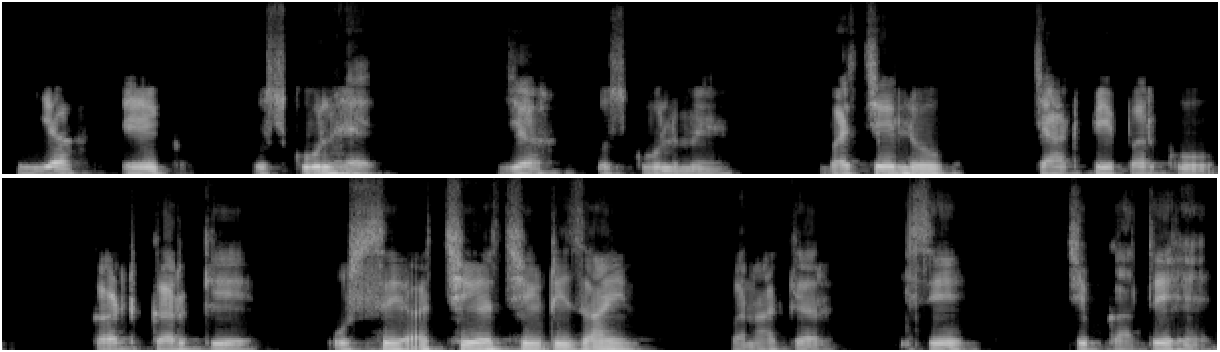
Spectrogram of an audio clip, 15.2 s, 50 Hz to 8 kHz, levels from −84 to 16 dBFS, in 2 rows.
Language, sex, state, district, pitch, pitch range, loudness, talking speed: Hindi, male, Uttar Pradesh, Etah, 130 Hz, 125-140 Hz, -18 LUFS, 85 wpm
